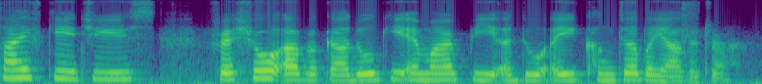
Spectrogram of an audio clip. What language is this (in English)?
Manipuri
